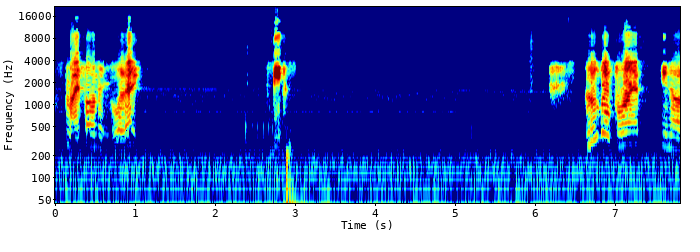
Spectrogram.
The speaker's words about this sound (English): I heard a loud beep. I thought that might have been on your end or my end.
